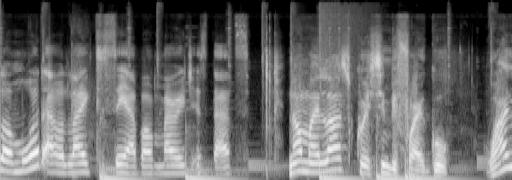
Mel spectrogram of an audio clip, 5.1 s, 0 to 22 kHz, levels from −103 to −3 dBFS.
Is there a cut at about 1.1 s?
no; 1 cut; at 2.4 s

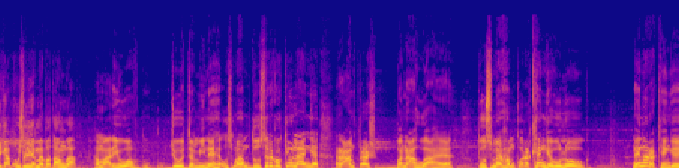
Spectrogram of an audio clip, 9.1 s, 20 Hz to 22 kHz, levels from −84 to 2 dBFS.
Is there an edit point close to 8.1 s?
no; 1 cut; at 1.1 s

